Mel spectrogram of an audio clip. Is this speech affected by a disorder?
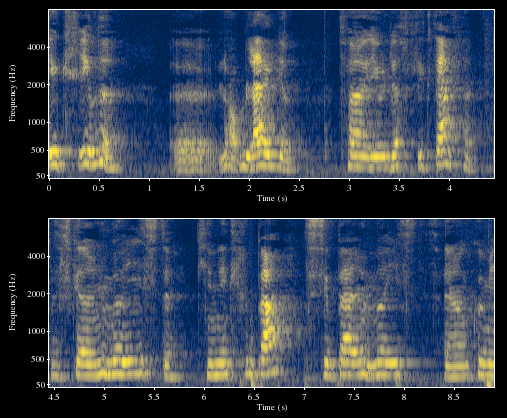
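Yes: multiple sclerosis.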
